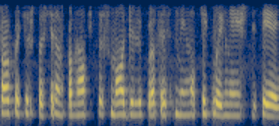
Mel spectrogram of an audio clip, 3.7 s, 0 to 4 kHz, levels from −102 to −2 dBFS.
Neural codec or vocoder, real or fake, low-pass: codec, 16 kHz, 2 kbps, FunCodec, trained on LibriTTS, 25 frames a second; fake; 3.6 kHz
